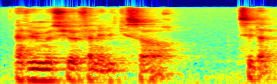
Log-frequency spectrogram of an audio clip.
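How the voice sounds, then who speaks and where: Fairly slow speech from a man at medium pitch. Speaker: actor. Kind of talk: audiobook reading.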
